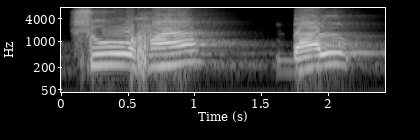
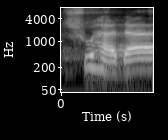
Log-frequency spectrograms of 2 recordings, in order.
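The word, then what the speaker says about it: شُهَدَاء: বিন্দুমাত্র টান দেবো না এইখানে এইটার উচ্চারণটা হবে পুরা শব্দের উচ্চারণটা সুহাদা এইখানে যদি মনে করেন আমি এইভাবে বলি সুহাদা তো সিনে যে আমি একটু টান দিলাম এই টানটা কিন্তু কোন ভিত্তিহীন একটা টান তো এই টানটা দেওয়া যাবে না সু হা এটা ভুলে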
